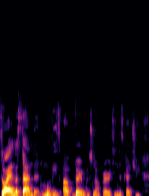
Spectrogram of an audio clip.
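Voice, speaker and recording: A man speaks with ordinary pitch variation. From East Africa. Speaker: YouTuber. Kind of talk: casual vlog monologue. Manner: casual, halting with fillers.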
